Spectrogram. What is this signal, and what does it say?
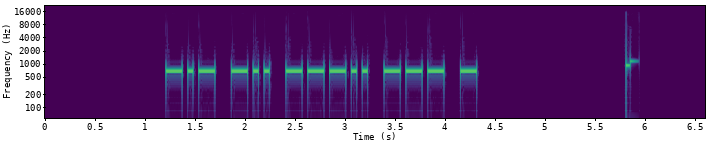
Morse code, heard as a keyed tone, about 22 wpm, 700 Hz. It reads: KD8OT
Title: USA Call Signs - 5 Characters - 4x Character Spacing - 22wpm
